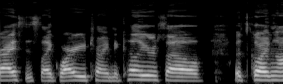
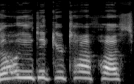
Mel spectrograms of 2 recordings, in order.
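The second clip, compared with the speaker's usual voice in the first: high-pitched taunting scream; 7 semitones higher than usual. Retelling arriving at the academy, men in his face: imitating men screaming. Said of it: "they're screaming in my face".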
